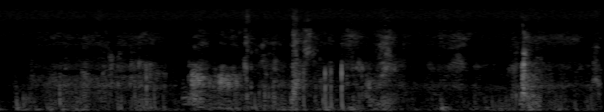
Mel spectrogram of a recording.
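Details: Two dogs play-wrestling in a cabin on vacation, Sully the Boston Terrier and Kumo the Keeshond, keep up a near-continuous tumble of low grumbling growls, snorts and scuffling, with a sharper yelp-like burst near the end.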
